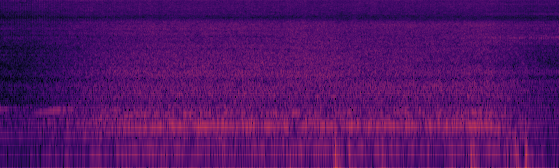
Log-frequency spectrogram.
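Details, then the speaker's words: Air conditioner fan motor after being oiled: it winds up slowly into a steady hum with occasional knocks. The fan still drags on a stiff bearing, so the plan is to leave it overnight and add more oil. "but it still appears to be kind of stiff still so I'm gonna let it sit overnight"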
